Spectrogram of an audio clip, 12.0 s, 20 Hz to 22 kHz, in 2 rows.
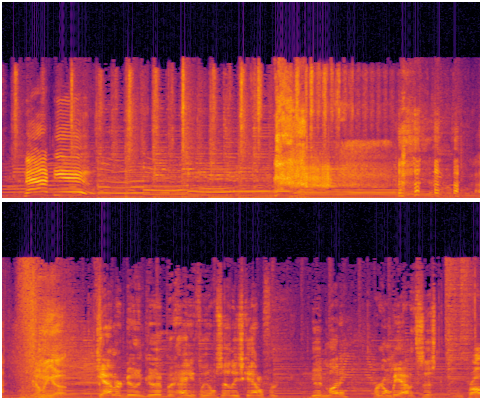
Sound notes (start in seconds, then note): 3.4 laughs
